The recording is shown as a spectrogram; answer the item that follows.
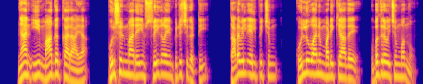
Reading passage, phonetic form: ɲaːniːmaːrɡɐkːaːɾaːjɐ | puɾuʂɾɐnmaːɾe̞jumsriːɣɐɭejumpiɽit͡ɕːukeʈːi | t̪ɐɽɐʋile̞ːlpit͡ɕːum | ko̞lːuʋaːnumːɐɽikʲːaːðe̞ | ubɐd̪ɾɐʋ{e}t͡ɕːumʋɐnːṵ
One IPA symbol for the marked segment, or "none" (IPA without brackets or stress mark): i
